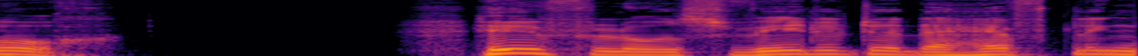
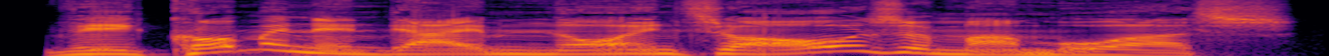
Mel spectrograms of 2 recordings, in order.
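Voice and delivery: loud, higher-pitched mock welcome; jeering; 5 semitones higher, 5 dB louder than usual. A narrator's reading. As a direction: taunt the new prisoner with a gloating welcome. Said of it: "höhnte der Wächter". (lauter, höhnischer Willkommensgruß)

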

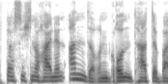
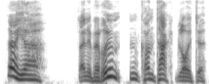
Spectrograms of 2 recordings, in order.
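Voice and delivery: snapping back; 5 semitones higher, 3 dB louder than usual. Acted. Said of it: "blaffte ich zurück".

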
